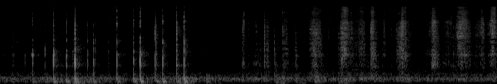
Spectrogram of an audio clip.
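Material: Plastic.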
